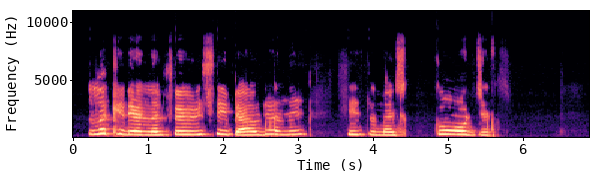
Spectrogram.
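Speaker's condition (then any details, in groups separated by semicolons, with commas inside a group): Cerebral palsy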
